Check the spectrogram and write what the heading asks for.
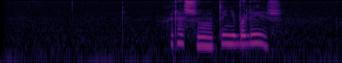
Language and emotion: Russian, neutral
